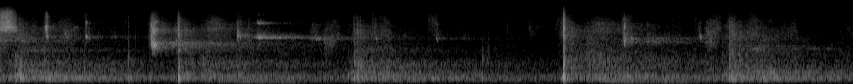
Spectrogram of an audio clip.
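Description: Tennis ball bounced on an indoor hard court before a serve: a handful of sharp single knocks at uneven spacing, the loudest about four seconds in.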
